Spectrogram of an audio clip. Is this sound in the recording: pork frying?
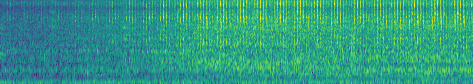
no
